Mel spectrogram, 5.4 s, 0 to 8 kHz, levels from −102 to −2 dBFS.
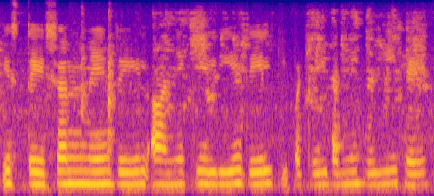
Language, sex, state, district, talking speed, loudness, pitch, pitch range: Hindi, female, Uttar Pradesh, Lucknow, 130 wpm, -16 LUFS, 190 Hz, 185-195 Hz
